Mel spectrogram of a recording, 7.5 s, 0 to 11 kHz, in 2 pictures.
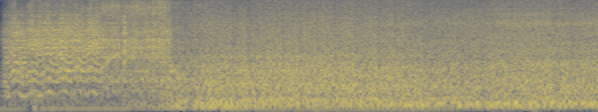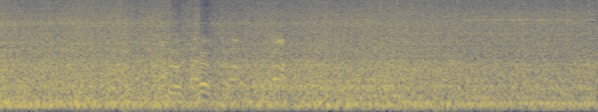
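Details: Ford V8, likely spark issue (coil or TFI suspected, head gasket possible), plug wires being pulled one at a time: loud, rough running after start-up with uneven, stumbling beat; engine misfire, cause unconfirmed.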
